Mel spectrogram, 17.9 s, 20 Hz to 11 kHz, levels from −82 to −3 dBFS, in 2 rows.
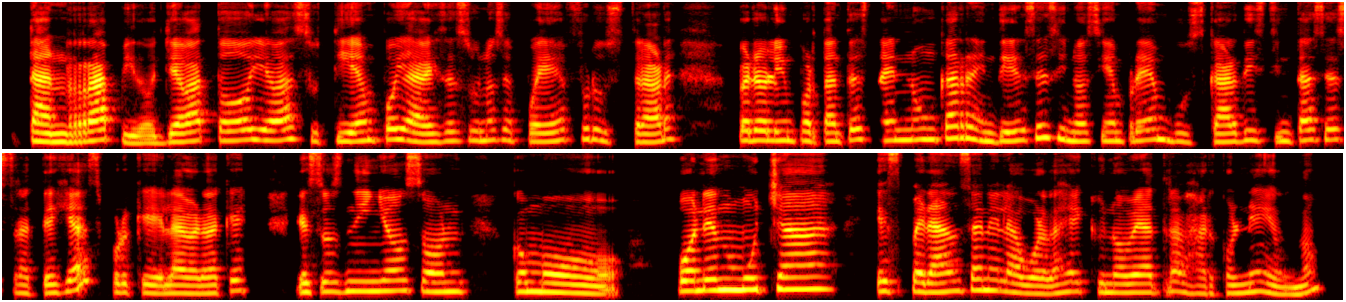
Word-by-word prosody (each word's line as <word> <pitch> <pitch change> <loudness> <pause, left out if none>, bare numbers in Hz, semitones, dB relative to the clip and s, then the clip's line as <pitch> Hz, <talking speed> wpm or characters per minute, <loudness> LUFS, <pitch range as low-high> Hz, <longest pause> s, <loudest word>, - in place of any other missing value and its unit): tan 190 -2 +5
rápido, 200 -3 +4
lleva 190 +6 +1
todo, 215 +1 -1
lleva 230 +1 0
su 225 -6 -1
tiempo 215 +5 -1
y 245 - +1
a 215 - +4
veces 200 +3 +1
uno 215 0 -6
se 225 -1 -6
puede 195 0 -3
frustrar, 230 -3 -2 0.4
pero 220 0 +3
lo 215 - +2
importante 205 0 -3
está 235 -2 -1
en 225 +1 -3
nunca 245 +3 0
rendirse, 225 +1 -1
sino 210 -7 -2
siempre 205 +1 -3
en 235 -2 -3
buscar 185 +1 -1
distintas 220 +1 -3
estrategias, 225 - -1
porque 190 -2 -3
la 180 0 +3
verdad 175 +1 +1
que 235 +4 -7 0.3
esos 205 +1 +3
niños 225 +1 +1
son 215 -1 -1 0.2
como 200 -4 0 0.3
ponen 235 +2 +3
mucha 265 +1 +4 0.2
esperanza 220 +1 +3
en 250 - 0
el 235 -2 -4
abordaje 185 +2 -3
que 205 - -10
uno 195 -1 -3
vaya 195 0 +3
a 195 - -5
trabajar 180 -6 -7
con 185 +3 -5
ellos, 195 -6 -4
¿no? 165 - -5
215 Hz, 165 wpm, -23 LUFS, 195-230 Hz, 0.4 s, tan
